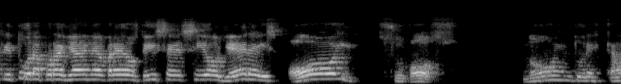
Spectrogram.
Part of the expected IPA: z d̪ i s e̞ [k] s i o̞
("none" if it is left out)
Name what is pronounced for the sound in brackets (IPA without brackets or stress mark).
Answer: none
